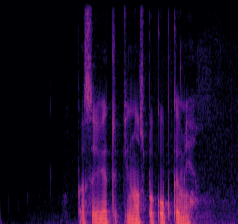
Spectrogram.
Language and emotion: Russian, neutral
